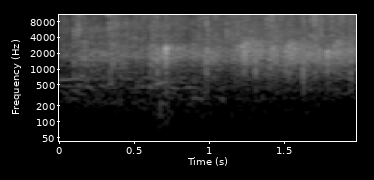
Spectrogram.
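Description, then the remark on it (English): An audience claps in a dense, steady patter of many hands, fairly soft overall, growing a little fuller partway through and continuing to the end without a clear break. “Y'all can clap.”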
